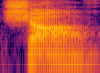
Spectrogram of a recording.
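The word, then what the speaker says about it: שָׁוְא: by by you know as far as pronunciation it's like shav that's all there is so this is a silent schwa as well uh even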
